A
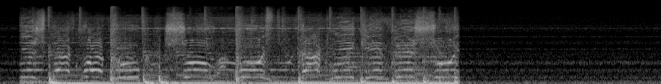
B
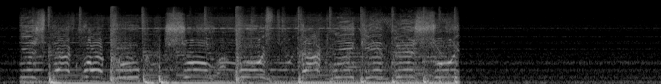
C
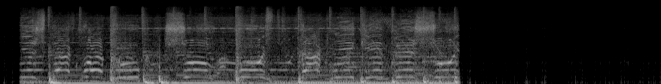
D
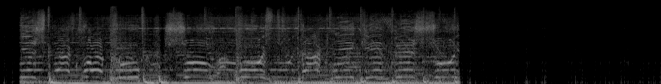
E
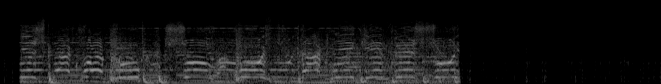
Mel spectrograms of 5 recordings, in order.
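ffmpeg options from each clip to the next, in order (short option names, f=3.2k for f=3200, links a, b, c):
-af "highpass=51,volume=-3dB"
-af "aeval=exprs='sgn(val(0))*max(abs(val(0))-0.00335,0)':c=same"
-af "alimiter=level_in=1dB:limit=-24dB:level=0:latency=1:release=44,volume=-1dB"
-af "highpass=160,lowpass=2.7k"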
